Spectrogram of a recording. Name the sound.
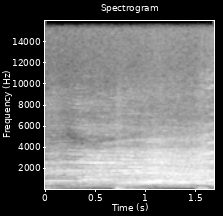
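audience cheering and whooping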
